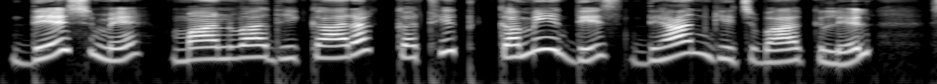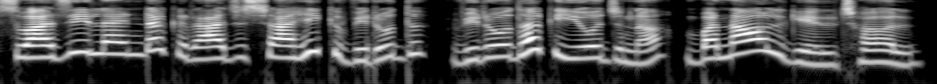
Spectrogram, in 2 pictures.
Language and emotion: Maithili, neutral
